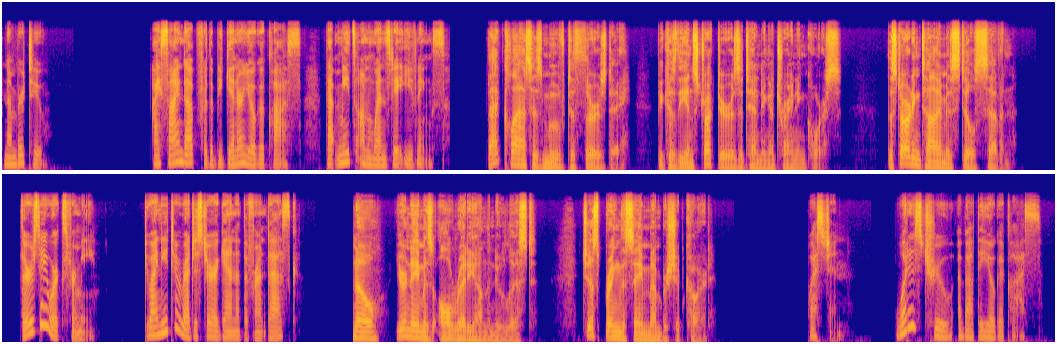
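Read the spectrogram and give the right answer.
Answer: It has moved from Wednesday to Thursday, still starting at 7.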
